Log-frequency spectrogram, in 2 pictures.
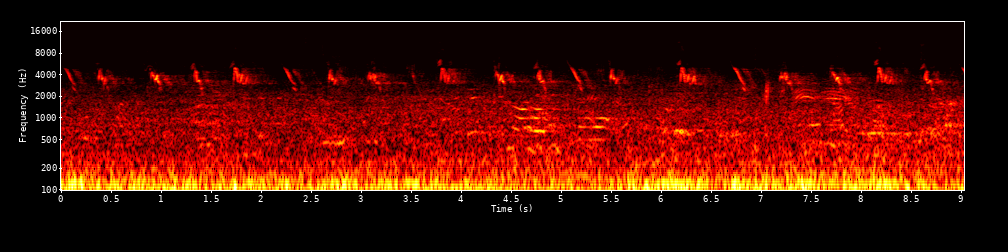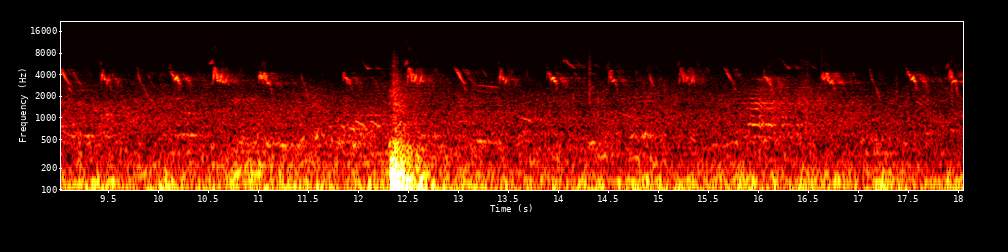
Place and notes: {
  "title": "Oulu City Theatre, Oulu, Finland - Friday evening in front of the City Theatre",
  "date": "2020-06-12 19:43:00",
  "description": "Recorded between the City Theatre and library on a warm summer friday. Lots of people moving towards and from the city. Loud cars and motorbikes going to the parking lot of the library to hang out. Zoom H5 with default X/Y capsule.",
  "latitude": "65.01",
  "longitude": "25.46",
  "altitude": "15",
  "timezone": "Europe/Helsinki"
}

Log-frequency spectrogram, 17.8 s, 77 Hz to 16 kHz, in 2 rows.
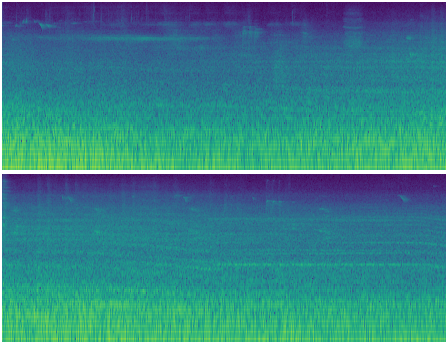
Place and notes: {
  "title": "berlin wall of sound - wollankstr. banhoff, pankow on the mauerweg. j.dickens & f.bogdanowitz",
  "latitude": "52.57",
  "longitude": "13.39",
  "altitude": "43",
  "timezone": "Europe/Berlin"
}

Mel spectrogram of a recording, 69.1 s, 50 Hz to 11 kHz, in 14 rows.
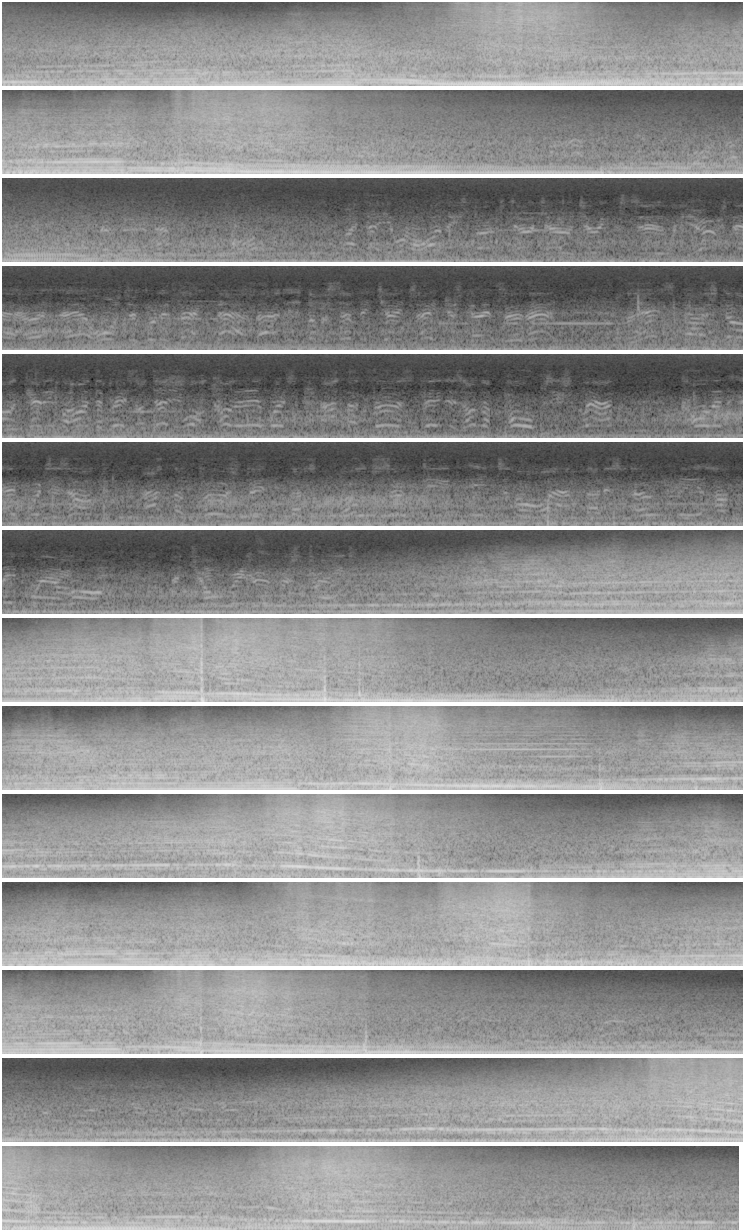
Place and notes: {
  "title": "Brands Hatch GP Circuit, West Kingsdown, Longfield, UK - World Superbikes 2001 ... superbikes ...",
  "date": "2001-07-23 11:30:00",
  "description": "World Superbikes 2001 ... Qualifying ... part two ... one point stereo mic to minidisk ...",
  "latitude": "51.35",
  "longitude": "0.26",
  "altitude": "151",
  "timezone": "Europe/London"
}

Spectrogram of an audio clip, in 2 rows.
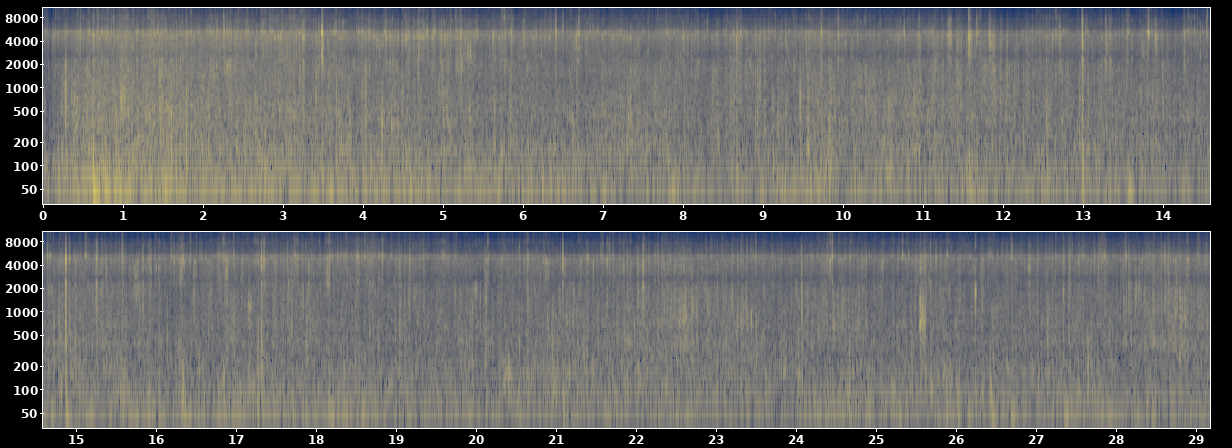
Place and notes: {
  "title": "Wood ants nest, Vogelsang, Zehdenick, Germany - Wood ants explore contact mics placed on their nest",
  "date": "2021-08-25 15:57:00",
  "description": "Wood ants build impressively mountainous nests from forest debris. From it their paths into the surrounding forest radiate outwards in constant activity. Many immediately seethe over objects in the way, e.g. contact mics gently placed on their nest, which they quickly decide are no threat.",
  "latitude": "53.06",
  "longitude": "13.37",
  "altitude": "57",
  "timezone": "Europe/Berlin"
}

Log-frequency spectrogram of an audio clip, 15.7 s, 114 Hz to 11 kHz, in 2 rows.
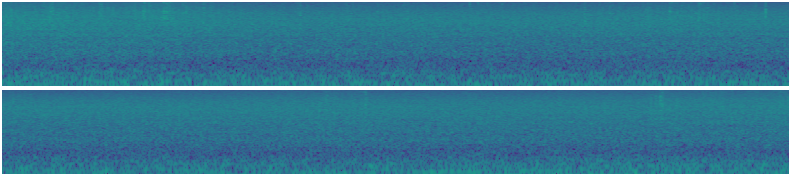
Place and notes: {
  "title": "path of seasons, forest, piramida - pile of brushwood with dry leaves, wind",
  "date": "2014-05-04 16:58:00",
  "latitude": "46.58",
  "longitude": "15.65",
  "altitude": "390",
  "timezone": "Europe/Ljubljana"
}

